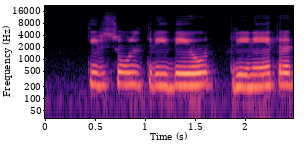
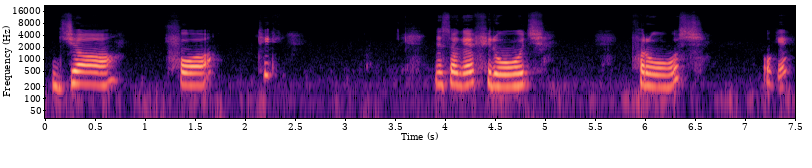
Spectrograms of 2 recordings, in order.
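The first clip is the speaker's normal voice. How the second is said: ordinary delivery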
